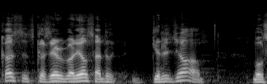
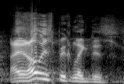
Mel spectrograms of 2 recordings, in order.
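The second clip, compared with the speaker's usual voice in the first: louder, laughing through the protest; 9 dB louder than usual. Retold or imitated. Teen told to lose his accent, laughing protest. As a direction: laugh while insisting you talk normally. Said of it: "So I said".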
